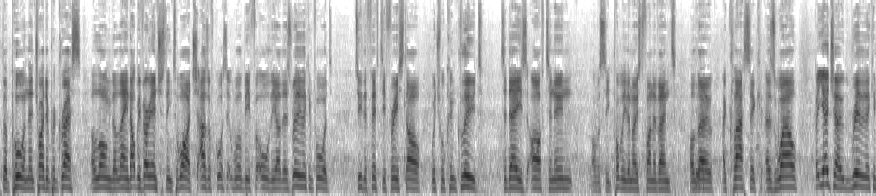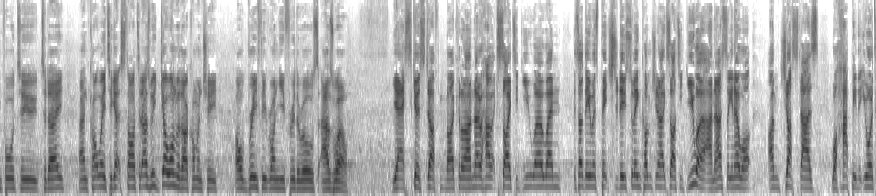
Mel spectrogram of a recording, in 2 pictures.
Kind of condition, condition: setting, busy venue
